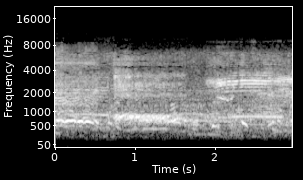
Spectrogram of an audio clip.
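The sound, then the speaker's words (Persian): Several sheep bleat over a dense, continuous crowd murmur, the wavering calls overlapping in the busy livestock market of Kunduz, where herders bring hundreds of cattle, sheep and goats for sale, with voices talking throughout. “اینجا بازار فروش مواشی در قندوز است، مکانی که مالداران این ولایت صدها رس، گاو، گوسفند و بز را برای فروش از ولسوالی‌های دور و نزدیک به مرکز این ولایت آورده اند.”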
